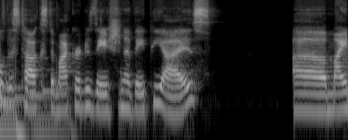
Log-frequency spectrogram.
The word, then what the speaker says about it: API: cover hard-hitting topics like how do you pronounce api you can see the vast majority 82 percent do pronounce api api but i think the 12 might be coming from latin america or i think folks in western europe might say appy so if you're going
